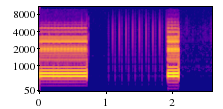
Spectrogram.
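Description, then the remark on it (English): A steady, buzzy old-fashioned telephone dial tone from the 239 (Cedarhurst 9) exchange cuts off, a rapid train of about a dozen faint dialing clicks follows, then a short loud burst of the same tone returns after the first digit is dialed. “This exchange had an old-fashioned dial tone. There was a burst of dial tone after you would dial the first digit.”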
